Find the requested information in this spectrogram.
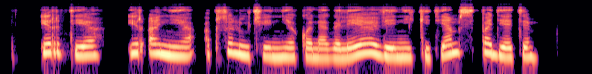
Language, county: Lithuanian, Vilnius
